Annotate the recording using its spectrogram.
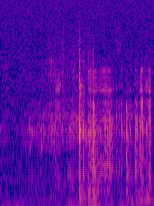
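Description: Faint low rumble of a boat on the water, with a sharp knock a little past halfway and faint, muffled voices after it.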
